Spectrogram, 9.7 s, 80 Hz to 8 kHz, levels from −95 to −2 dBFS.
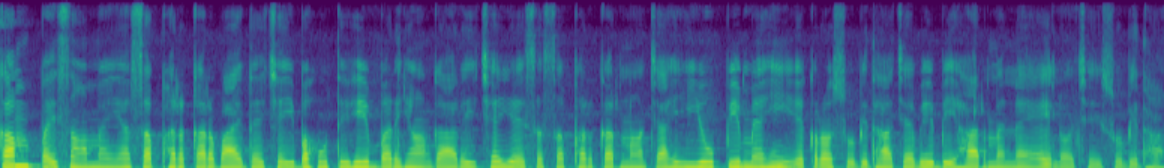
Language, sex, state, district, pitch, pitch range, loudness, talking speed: Angika, female, Bihar, Bhagalpur, 195 Hz, 190-205 Hz, -21 LUFS, 200 wpm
